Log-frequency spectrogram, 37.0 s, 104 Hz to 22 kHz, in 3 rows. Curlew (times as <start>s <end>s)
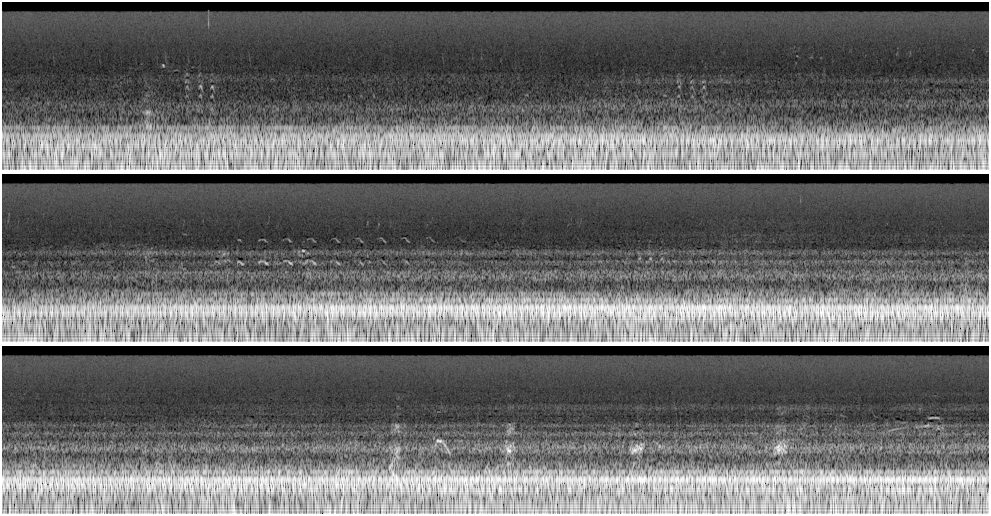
14.6s 18.3s, 35.6s 36.6s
